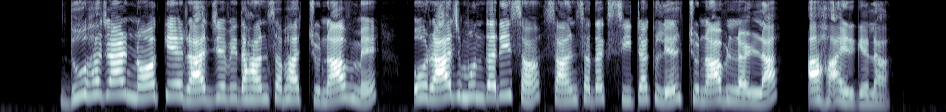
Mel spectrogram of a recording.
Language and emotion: Maithili, neutral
